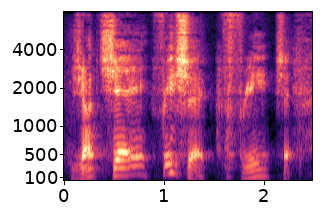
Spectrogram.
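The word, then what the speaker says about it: Jantje Friese: us by writers and creators Baranbo Odar and Yanshe Friche. That one I actually wrote down phonetically so I wouldn't screw it up. So it is, it's Yanshe Friche. This is not how the name is spelled.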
